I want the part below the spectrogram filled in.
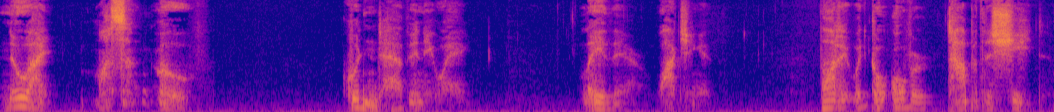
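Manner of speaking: slow, halting whisper, word by word; terrified whisper, pausing between phrases; slow careful whisper. A narrator's reading. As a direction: whisper each word without moving your stomach. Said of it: "he spoke very slowly".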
